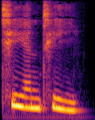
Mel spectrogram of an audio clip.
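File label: "tnt", British English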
